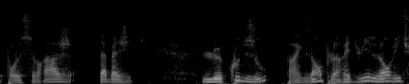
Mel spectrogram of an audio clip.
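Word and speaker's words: kudzu: Le kzu par exemple réduit l'envie de fumer en attant en atténuant les symptômes de manque.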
